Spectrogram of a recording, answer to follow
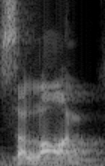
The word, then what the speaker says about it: salon: done to it right salon notice there are only two syllables there is no long all their salon a place where you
